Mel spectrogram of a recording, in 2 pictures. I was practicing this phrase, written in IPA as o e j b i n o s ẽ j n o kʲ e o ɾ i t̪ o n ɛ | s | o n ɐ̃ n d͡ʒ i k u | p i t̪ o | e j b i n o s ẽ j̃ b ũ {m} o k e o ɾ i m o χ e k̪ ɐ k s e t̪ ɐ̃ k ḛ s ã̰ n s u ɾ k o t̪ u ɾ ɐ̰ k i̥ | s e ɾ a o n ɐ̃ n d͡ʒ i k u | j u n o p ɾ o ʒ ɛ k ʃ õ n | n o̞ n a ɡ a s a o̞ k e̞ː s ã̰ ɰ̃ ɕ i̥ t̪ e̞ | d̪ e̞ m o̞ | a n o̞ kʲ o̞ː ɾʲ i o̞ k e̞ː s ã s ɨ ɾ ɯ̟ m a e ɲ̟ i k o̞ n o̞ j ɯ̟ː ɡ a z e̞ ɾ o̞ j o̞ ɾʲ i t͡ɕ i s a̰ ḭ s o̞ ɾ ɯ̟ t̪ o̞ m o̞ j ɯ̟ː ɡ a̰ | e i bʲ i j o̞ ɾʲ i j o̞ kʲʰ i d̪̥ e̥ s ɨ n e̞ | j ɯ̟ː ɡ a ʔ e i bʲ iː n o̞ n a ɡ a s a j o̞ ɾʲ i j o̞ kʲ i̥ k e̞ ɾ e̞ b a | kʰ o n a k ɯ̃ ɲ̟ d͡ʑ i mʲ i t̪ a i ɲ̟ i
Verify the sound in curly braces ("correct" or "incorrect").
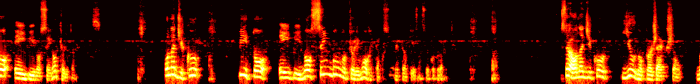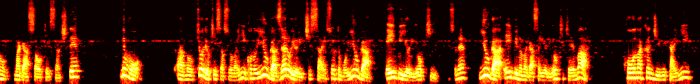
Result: incorrect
